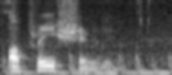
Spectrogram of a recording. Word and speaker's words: operation: so operation operation the accent falls on the third syllable the fact of operating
